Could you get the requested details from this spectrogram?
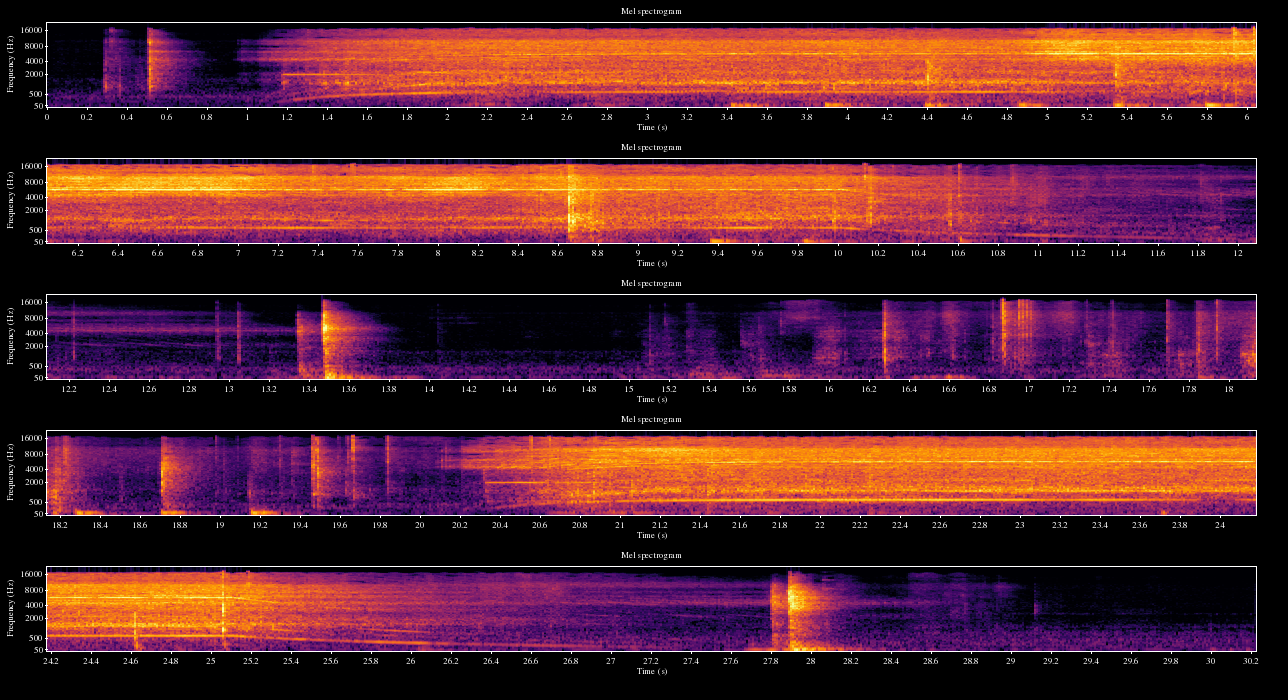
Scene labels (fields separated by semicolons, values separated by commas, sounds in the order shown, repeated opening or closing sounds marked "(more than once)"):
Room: living room, bedroom; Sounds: vacuum cleaner, footsteps, door (more than once)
